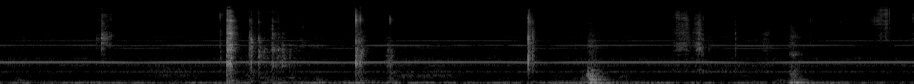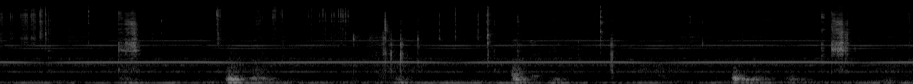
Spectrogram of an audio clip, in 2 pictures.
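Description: Small metal tools click and scrape against a phone's metal frame.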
